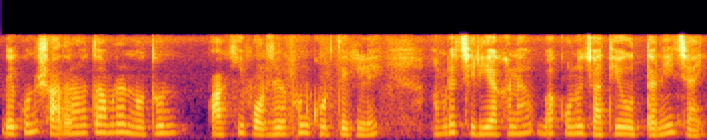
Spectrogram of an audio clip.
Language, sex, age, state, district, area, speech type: Bengali, female, 45-60, West Bengal, Purba Bardhaman, urban, spontaneous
